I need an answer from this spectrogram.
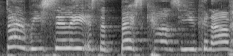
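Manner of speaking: playful impression of an unbothered father. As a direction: put on a jolly Mary Poppins chimney-sweep voice for dad.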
